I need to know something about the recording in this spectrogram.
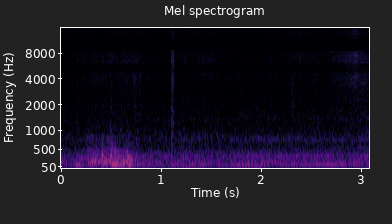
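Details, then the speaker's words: Geely Atlas cabin on a rough road after wrapping about three turns of electrical tape on the rear seatback latches: low even road rumble, the months-long knocking from the rear seatbacks gone. "Ну, как вы слышите, эти стуки пропали. То есть, действительно, проблема была именно в этом."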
